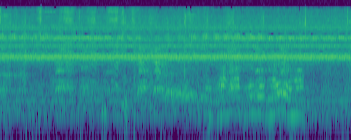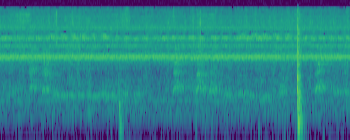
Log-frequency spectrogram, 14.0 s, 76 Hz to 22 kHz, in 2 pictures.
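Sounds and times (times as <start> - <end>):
sharp thump: 13.0 - 13.2.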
